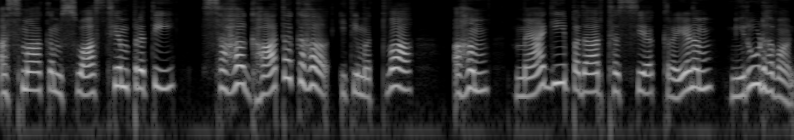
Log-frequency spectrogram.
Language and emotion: Sanskrit, fearful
